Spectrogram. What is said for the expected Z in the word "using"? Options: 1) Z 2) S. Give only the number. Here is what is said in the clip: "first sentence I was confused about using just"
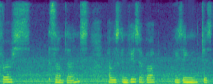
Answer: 1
